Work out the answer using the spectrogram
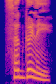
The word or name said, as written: ಸೆಕ್ಕೆಗಳೆ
